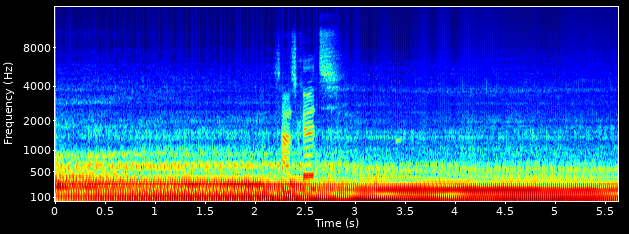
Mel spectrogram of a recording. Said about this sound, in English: we're going to do a quick cold start and we'll see how it sounds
